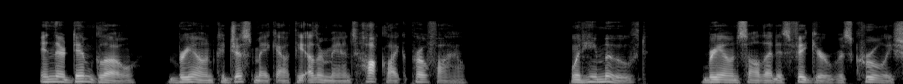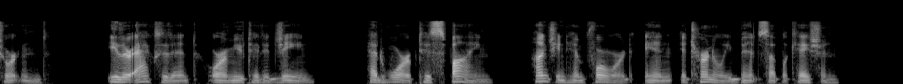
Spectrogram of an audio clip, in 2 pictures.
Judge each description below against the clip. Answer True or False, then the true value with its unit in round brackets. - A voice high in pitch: False (95 Hz)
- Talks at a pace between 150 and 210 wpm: False (140 wpm)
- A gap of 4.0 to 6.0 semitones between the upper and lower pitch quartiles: True (4.4 semitones)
